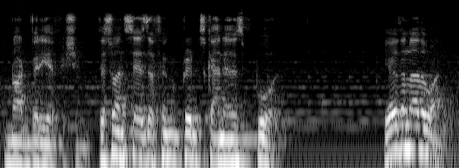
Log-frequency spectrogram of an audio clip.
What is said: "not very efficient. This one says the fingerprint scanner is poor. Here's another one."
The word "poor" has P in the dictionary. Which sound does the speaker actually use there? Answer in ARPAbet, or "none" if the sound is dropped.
P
